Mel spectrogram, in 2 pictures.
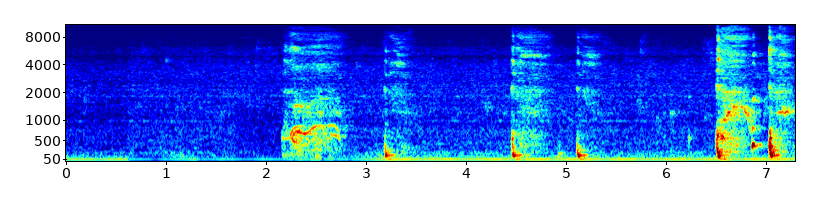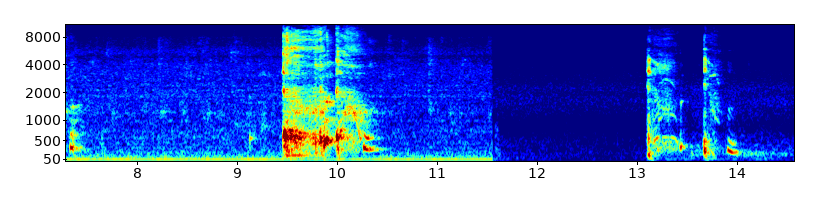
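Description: Repeated bouts of raspy, hoarse coughing, some wet and some faintly barking, about seven bursts in short clusters.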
